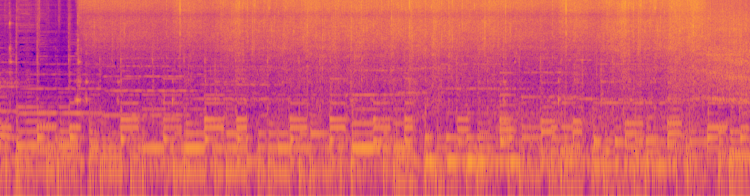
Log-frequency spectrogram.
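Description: Blended shallot, garlic and tomato spice paste sizzling as it fries in hot oil in a wok, stirred with a wooden spatula. The sizzle starts about a second and a half in and keeps going steadily.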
